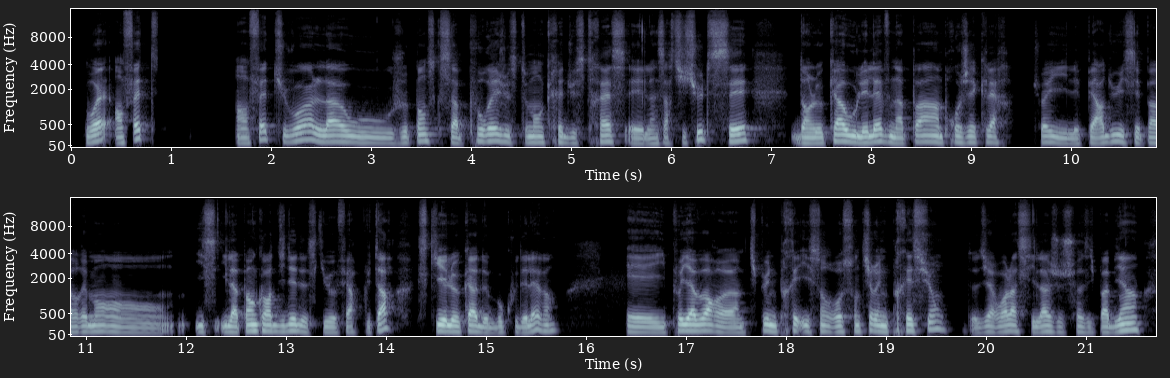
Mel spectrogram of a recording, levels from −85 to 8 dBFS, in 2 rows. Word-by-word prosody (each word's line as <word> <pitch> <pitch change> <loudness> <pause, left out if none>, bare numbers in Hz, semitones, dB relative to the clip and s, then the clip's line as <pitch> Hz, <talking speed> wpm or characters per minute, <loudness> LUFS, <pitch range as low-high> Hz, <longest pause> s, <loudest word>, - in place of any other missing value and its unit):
Ouais, - - +4
en 105 - 0
fait - - -2 0.7
en 100 +1 -3
fait, 160 +10 -2
tu 155 -6 -7
vois? 150 +6 +2
Là 125 -2 +4
où 105 -4 -2
je 105 +4 -6
pense 135 +3 -3
que 135 - -13
ça - - 0
pourrait 135 -3 +1
justement 115 -2 -2
créer 115 0 -5
du 100 -1 -7
stress 125 +5 -2
et 95 -1 -1
l'incertitude 100 - -4
c'est 135 +2 +3 0.4
dans 105 - 0
le 105 0 +2
cas 130 +5 +4
où 125 -2 +6
l'élève 115 +3 +4
n'a 100 -2 +1
pas 125 +3 -1
un 120 -2 +2
projet 115 0 -3
clair, - - -6 0.2
tu - - -26
vois? 115 - 0
Il 95 -4 -3
est - - -4
perdu, 110 +7 -1
il 120 - -3
sait 125 - -6
pas 105 -1 -2
vraiment, 100 -5 -3 0.3
il 220 - -1
s - - -6
il 110 - +2
a 100 - +4
pas 120 - +3
encore 120 -1 +5
d'idée 115 +3 +2
de 110 - 0
ce - - -13
qu'il 100 - -5
veut 95 - 0
faire 100 +1 -6
plus - - -14
tard, - - +2 0.2
ce - - -9
qui 120 - +4
est 115 - +9
le 110 -1 +7
cas 115 +1 +4
de 95 - 0
beaucoup 100 +2 -8
d'élèves, 120 +7 +1
hein 120 +2 -6 0.7
et 100 -2 +2
il 95 0 -4
peut 125 - +2
y 125 - +8
avoir, 120 -3 +5
heu, 95 - +2
un 95 0 -3
petit 90 - -11
peu 125 - -4
une 115 -3 +4
pré - - -3
il 110 - -3
sent 115 - -3
ressentir 110 +3 -1
une 110 -2 +3
pression, 135 +4 -2 0.2
de 90 - -8
dire: 105 +2 -3
«Voilà, 115 +2 +2
si 110 -3 -7
là, 110 +2 +2
je 100 - -7
choisis 95 0 -7
pas 100 - 0
bien, 130 +7 +2
110 Hz, 245 wpm, -26 LUFS, 100-125 Hz, 0.7 s, est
